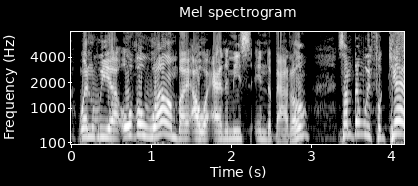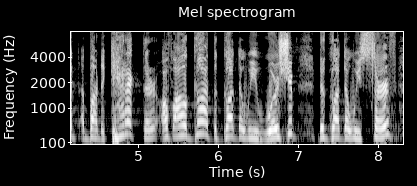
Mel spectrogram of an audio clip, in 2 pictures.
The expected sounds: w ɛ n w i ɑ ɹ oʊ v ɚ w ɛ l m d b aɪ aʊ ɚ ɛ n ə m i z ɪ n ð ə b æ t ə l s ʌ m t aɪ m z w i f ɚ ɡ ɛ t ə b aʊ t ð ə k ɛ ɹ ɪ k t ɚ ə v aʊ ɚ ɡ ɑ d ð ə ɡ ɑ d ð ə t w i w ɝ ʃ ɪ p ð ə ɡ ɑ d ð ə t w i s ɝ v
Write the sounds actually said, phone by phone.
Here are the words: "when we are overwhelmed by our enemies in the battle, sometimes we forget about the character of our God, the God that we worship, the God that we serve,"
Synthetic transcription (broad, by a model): w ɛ n w i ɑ ɹ oʊ v ɚ w ɛ l m b aɪ aʊ ɚ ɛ n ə m i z ɪ n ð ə b æ t ə l s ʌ m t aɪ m w i f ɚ ɡ ɛ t ə b aʊ t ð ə k ɛ ɹ ɪ k t ɚ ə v aʊ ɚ ɡ ɑ d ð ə ɡ ɑ d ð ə t w i w ɝ ʃ ɪ p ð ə ɡ ɑ d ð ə t w i s ɝ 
